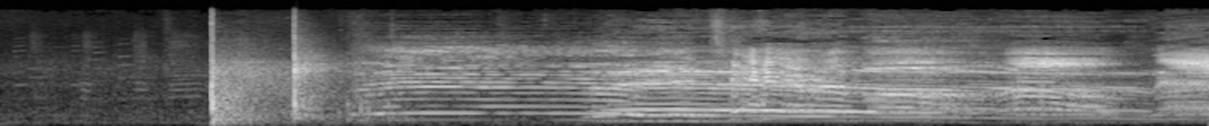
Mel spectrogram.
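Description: A throwing axe strikes the wooden target board with a sharp, loud thunk about a second in, followed by a second, smaller knock half a second later. Then men's drawn-out vocal exclamations rise and fall.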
